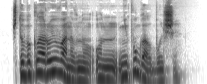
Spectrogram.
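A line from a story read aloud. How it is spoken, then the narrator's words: Uncertain, bearded man. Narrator (Russian): неуверенно предложил бородач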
